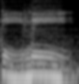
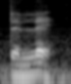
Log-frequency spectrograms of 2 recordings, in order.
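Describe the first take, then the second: First: The first vowel is a long E sound. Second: The first vowel is short, not a long E. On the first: The speaker calls it wrong. "use the long E is wrong" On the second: The speaker calls it right. "So it's delay"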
